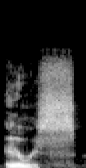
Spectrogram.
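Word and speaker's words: Aerith: Mina Savvari was the original voice of Aerys, and I do pronounce it Aerys.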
